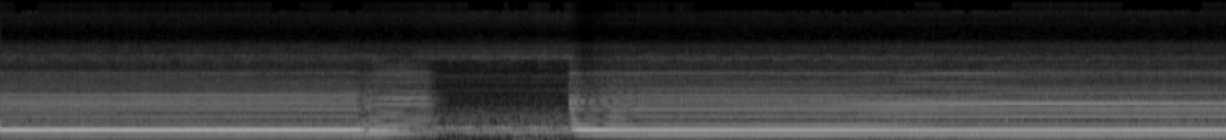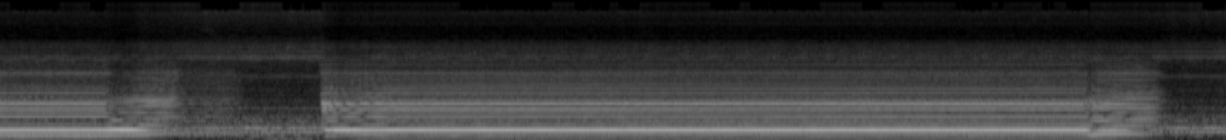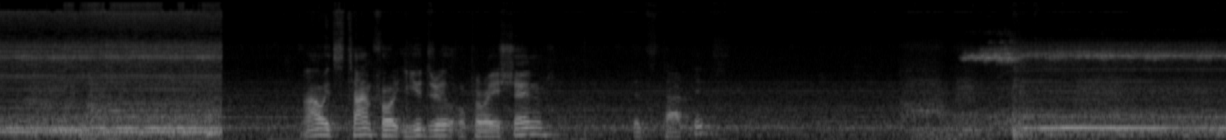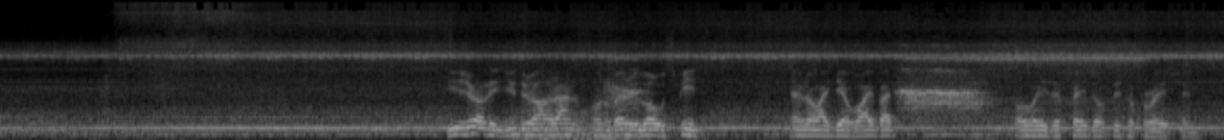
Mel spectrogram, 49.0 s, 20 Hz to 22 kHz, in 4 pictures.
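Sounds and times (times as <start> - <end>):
milling cutter whine: 0.0 - 26.8, 34.0 - 49.0
machine low hum: 40.0 - 49.0.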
